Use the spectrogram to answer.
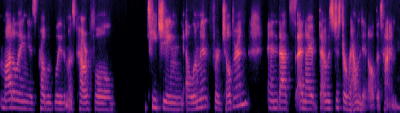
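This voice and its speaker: A woman's plain, everyday voice, medium in pitch, with ordinary pitch variation, a moderate pace and an American accent. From US West Coast. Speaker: entrepreneur. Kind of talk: casual chat.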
